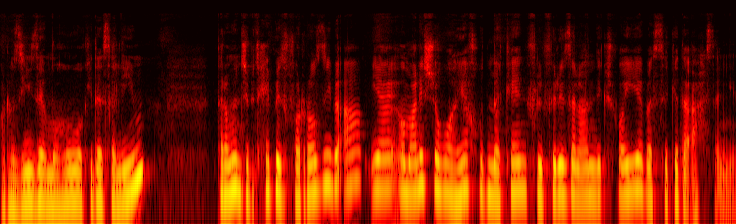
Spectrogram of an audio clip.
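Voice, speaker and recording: At a very fast pace, a woman speaks in a dark, mellow tone. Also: medium pitch for a woman, ordinary pitch variation. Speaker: cooking channel host. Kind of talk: cooking tutorial. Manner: casual, chatty.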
